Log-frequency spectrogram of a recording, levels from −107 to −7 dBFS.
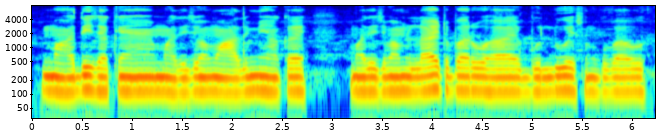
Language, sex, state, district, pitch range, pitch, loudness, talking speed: Magahi, male, Bihar, Jamui, 115-120 Hz, 115 Hz, -34 LUFS, 155 wpm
